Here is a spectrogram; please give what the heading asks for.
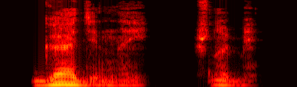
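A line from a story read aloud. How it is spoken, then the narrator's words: Quiet correction. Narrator (Russian): тихо поправил Ваймс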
